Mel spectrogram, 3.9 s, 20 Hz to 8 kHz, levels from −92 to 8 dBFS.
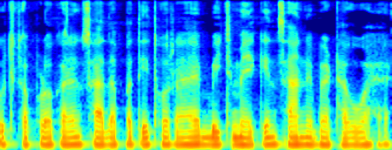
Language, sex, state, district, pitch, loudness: Hindi, male, Bihar, Katihar, 95 Hz, -19 LUFS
